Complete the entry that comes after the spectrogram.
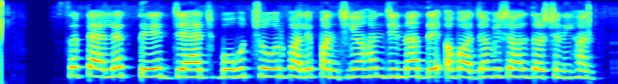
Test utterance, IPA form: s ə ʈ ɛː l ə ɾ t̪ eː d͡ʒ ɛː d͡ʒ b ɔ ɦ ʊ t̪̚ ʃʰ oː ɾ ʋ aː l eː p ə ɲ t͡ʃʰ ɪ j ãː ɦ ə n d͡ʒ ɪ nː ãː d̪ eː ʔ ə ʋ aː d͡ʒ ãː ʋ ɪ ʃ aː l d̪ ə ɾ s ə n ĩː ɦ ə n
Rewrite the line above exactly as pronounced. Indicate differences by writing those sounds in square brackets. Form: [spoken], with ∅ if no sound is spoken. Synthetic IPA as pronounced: s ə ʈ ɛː l ə ɾ t̪ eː d͡ʒ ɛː d͡ʒ b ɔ ɦ ʊ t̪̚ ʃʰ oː ɾ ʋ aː l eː p ə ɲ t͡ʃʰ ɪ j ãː ɦ ə n d͡ʒ ɪ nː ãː d̪ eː ʔ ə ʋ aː d͡ʒ ãː ʋ ɪ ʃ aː l d̪ ə ɾ [ʃ] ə n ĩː ɦ ə n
